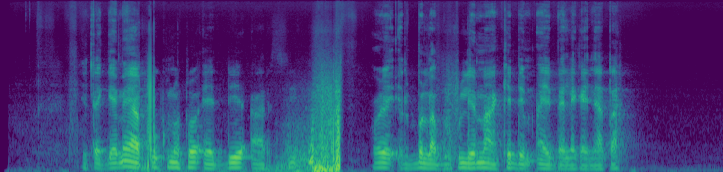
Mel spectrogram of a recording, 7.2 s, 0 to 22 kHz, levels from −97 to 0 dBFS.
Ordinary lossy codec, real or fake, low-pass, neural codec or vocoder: none; fake; none; vocoder, 44.1 kHz, 128 mel bands, Pupu-Vocoder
